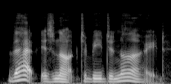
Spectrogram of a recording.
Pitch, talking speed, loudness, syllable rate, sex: 140 Hz, 210 wpm, -17 LUFS, 4.6 syllables/s, female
